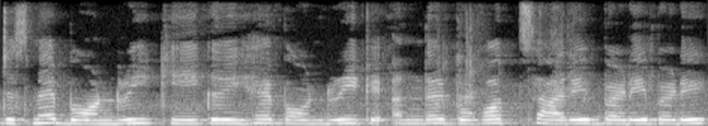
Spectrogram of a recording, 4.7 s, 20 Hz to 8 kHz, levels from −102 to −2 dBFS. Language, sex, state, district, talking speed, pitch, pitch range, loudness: Hindi, female, Chhattisgarh, Balrampur, 165 wpm, 230 Hz, 225-235 Hz, -14 LUFS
